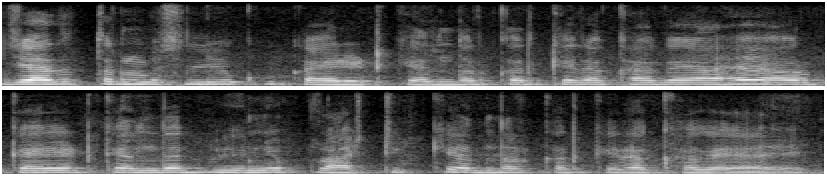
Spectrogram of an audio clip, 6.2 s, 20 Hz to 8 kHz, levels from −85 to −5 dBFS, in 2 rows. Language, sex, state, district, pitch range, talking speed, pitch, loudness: Hindi, male, Bihar, Supaul, 175-205 Hz, 225 wpm, 190 Hz, -21 LUFS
